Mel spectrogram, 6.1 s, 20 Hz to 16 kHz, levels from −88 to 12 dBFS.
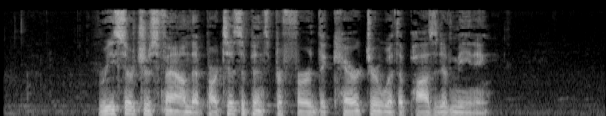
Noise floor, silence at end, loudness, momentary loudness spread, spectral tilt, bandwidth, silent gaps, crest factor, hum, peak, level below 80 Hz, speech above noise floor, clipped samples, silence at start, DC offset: -57 dBFS; 1.2 s; -16 LUFS; 8 LU; -4 dB/octave; 12 kHz; none; 18 dB; none; 0 dBFS; -36 dBFS; 41 dB; under 0.1%; 1 s; under 0.1%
